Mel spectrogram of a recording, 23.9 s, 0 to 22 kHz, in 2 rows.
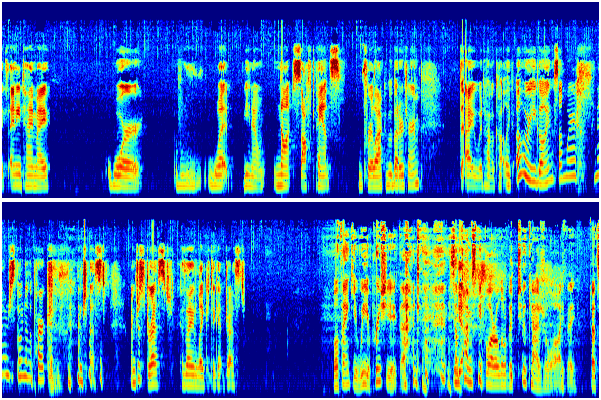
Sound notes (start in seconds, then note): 12.8 laughter; 20.0 laughs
